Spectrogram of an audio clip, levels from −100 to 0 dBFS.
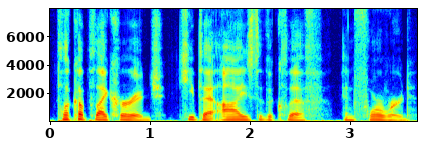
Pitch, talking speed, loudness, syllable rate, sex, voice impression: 115 Hz, 195 wpm, -20 LUFS, 4.7 syllables/s, male, masculine, middle-aged, relaxed, soft, raspy, calm, friendly, reassuring, wild, kind, modest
